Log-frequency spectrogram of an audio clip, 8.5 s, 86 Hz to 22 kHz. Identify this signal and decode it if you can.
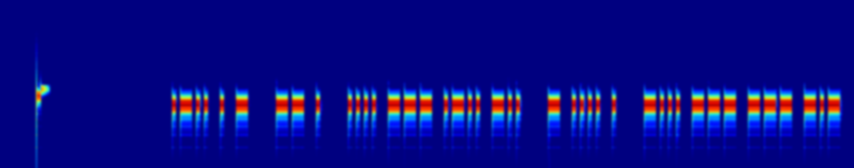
Morse code, heard as a keyed tone, about 30 wpm, 700 Hz. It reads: LET ME HOLD THE BOOK
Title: Sentences from Top 1000 Words - Review Part 2 - 30wpm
